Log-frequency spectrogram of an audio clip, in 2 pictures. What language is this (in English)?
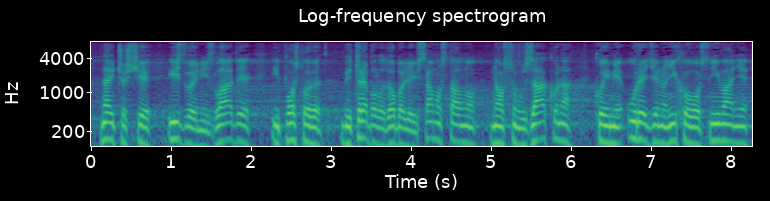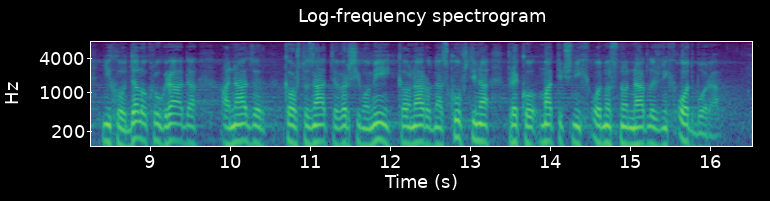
Serbian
